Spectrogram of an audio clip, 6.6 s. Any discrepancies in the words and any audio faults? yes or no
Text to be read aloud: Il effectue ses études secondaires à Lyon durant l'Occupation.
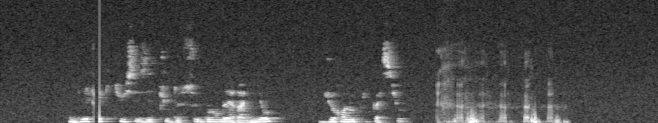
yes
